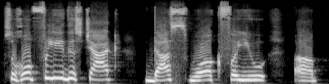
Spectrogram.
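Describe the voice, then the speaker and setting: A woman's voice: medium pitch, lively intonation, moderate pace, no room sound. A woman with a South Indian English accent hosting a news discussion in an earnest, explanatory, conversational way. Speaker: host of a current affairs discussion show.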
